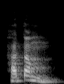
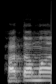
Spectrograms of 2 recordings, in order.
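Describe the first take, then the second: First: "हतम" ending on a closed m; closed halant ending. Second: "हतम" with an added a, hatama; wrong open ending. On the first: Teacher shows the halant, "हतम" read as hatam. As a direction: shut "हतम" on the m, no vowel after. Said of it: "हतम इस प्रकार से पढ़ना है". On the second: Teacher shows the mistake, "हतम" read as hatama. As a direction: end "हतम" on an open vowel after m. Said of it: "हतम नहीं पढ़ना है". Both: Shown as a demonstration.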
